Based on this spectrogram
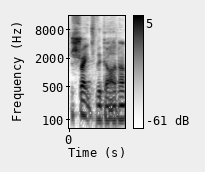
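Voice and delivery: ordinary delivery

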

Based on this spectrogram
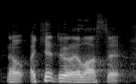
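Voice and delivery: normal talking voice

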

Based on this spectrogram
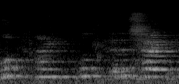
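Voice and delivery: high, soft, urgent plea; small high voice trying to get attention; hushed freak-out. Retold or imitated. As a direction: imitate freaking out under your breath. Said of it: "kind of freaking out".

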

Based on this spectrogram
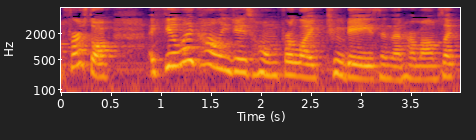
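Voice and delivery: ordinary delivery

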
